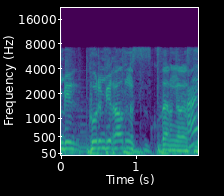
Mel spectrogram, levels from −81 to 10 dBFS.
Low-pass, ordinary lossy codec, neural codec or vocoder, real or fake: 7.2 kHz; none; none; real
